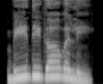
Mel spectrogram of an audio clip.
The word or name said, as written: ಬೀದಿಗಾವಲಿ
